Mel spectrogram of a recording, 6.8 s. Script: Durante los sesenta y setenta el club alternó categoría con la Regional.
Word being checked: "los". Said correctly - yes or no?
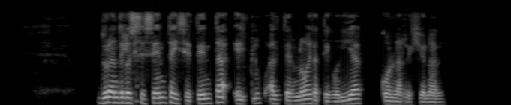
yes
